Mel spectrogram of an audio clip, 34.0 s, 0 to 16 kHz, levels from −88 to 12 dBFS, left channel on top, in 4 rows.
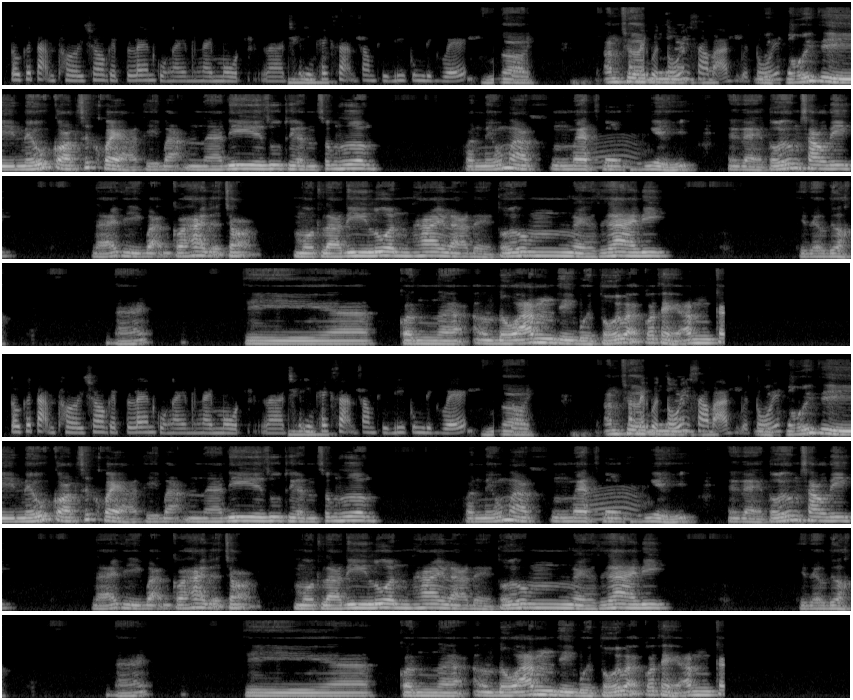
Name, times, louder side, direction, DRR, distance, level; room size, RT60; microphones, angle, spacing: voice 1, 0.1-4.6 5.1-5.3 6.3-7.8 14.3-14.9 19.4-19.6, right 3 dB, 40° right, 3.5 m, -34 dB
voice 2, 2.9-3.3 4.8-5.3 6.0-7.1 7.5-12.3 13.1-15.4 15.7-17.1 17.9-19.5 19.9-23.7 25.0-25.5 26.5-27.0 27.9-29.2 29.4-32.7, left 1 dB, 15° left, 1.7 m, -25 dB
head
